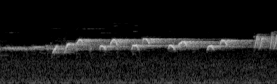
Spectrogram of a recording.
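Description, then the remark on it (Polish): Birds chirp and sing continuously in a bright, high-pitched chorus of rapid trills and tweets, moderately loud, with no talking. “Proszę, niech każdy nastawi aparat, bo sfrunęły się ptaszki dla odbycia narad.”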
